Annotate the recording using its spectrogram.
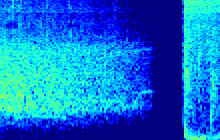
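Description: Crowd noise fading out over about a second and a half, then a moment of dead silence.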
